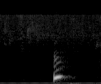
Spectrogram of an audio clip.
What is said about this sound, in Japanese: それではシャワーを流しますね。温度はこれぐらいで大丈夫かしら？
